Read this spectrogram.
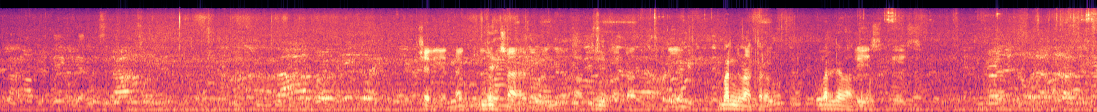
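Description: A middle-aged man speaks calmly and warmly, close to a clip-on microphone.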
